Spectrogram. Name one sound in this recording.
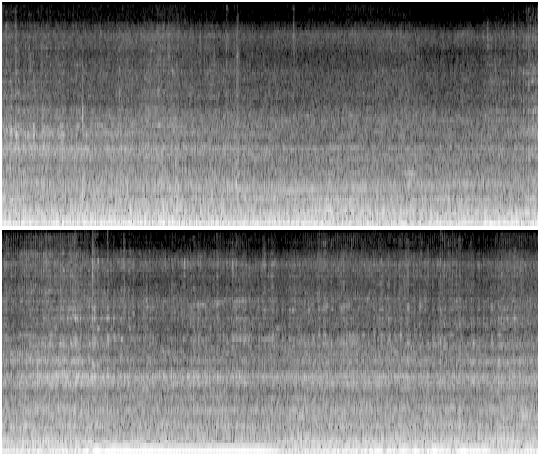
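A diesel engine rumbles steadily from inside the cab, growing louder as it works harder.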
